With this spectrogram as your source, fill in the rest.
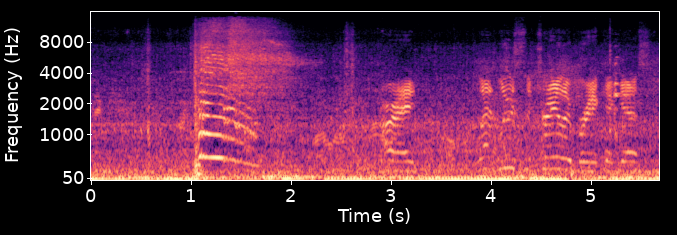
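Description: A man calls out loudly outdoors.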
